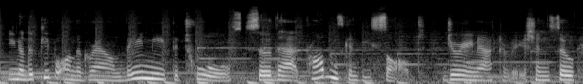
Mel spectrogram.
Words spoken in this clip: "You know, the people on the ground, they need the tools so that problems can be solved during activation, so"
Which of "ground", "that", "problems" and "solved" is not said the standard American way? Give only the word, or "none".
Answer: none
